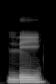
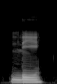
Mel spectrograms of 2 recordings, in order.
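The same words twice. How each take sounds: The two takes are said the same way.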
